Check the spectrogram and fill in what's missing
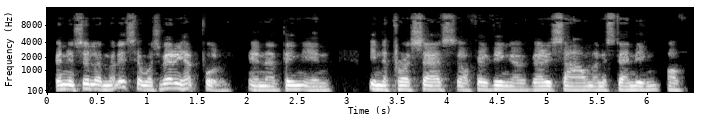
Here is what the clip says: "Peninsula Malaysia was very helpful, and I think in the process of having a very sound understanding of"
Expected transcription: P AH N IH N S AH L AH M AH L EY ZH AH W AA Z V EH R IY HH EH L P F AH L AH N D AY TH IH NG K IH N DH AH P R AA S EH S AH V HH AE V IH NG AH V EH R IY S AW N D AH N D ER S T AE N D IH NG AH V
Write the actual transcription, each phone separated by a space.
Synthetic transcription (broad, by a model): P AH N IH N S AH L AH M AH L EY S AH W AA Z V EH R IY HH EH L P F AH L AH N AY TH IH NG K IH N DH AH P R AA S EH S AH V HH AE V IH NG AH V EH R IY S AW N D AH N D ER S T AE N D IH NG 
